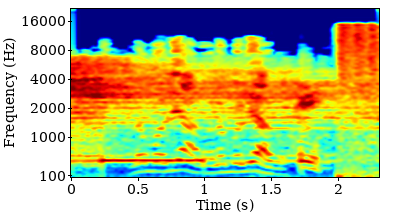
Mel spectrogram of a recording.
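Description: A steady single-pitch telephone ringing tone on a call line, fading about a second and a half in, with a low voice under it. The call is answered with a spoken 'Sì' near the end.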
